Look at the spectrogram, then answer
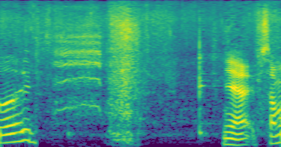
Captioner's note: scoffs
